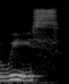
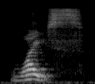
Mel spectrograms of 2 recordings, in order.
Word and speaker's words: Weiss: the hospital mhm and they're calling out for Dr whis and later you hear an EVP where the doctor corrects the pronunciation of his name Weiss yeah that was kind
